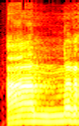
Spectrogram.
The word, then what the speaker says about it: Honor: Ini bacanya Honor ya, kayak bahasa Inggrisnya honor, bukan honor gitu ya.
